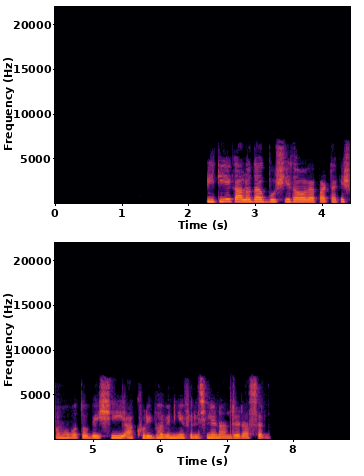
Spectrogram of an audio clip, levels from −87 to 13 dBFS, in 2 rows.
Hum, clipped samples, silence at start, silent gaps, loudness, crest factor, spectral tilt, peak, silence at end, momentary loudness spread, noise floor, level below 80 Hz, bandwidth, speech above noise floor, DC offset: none; under 0.1%; 2.3 s; none; -18 LUFS; 18 dB; -6 dB/octave; -2 dBFS; 1.2 s; 7 LU; under -90 dBFS; -60 dBFS; 7.2 kHz; over 72 dB; under 0.1%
